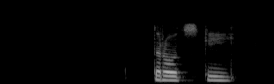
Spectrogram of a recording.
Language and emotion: Russian, neutral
